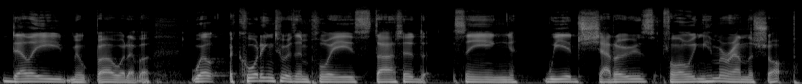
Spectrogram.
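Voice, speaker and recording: A man's voice: mid-range voice, fairly even intonation, a little slow, smooth, close to an everyday voice. A man playing an amiable podcast co-host, telling eerie mysteries in a conversational documentary style. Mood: matter-of-fact.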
